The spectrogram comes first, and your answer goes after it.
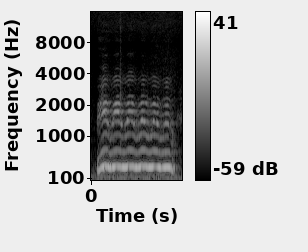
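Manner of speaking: high, loud siren wail; alarm siren imitation. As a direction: mimic a blaring alarm.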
